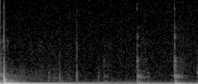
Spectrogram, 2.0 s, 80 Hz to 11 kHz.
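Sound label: Calm Far, music; From Dust; PS3; Xbox 360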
